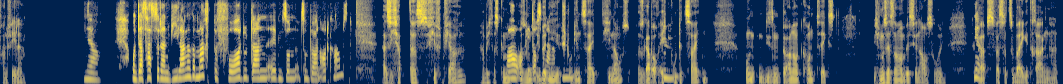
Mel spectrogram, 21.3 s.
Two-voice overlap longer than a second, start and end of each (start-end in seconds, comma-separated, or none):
10.1-11.5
